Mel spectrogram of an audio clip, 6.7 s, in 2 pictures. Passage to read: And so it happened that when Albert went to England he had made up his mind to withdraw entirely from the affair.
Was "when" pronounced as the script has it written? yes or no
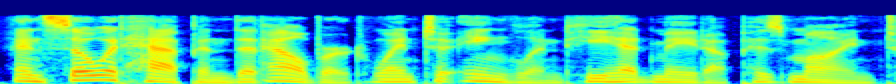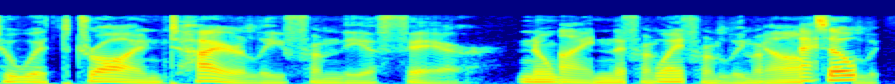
no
